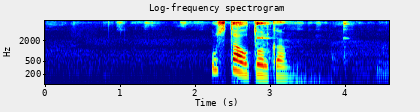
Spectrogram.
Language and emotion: Russian, neutral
